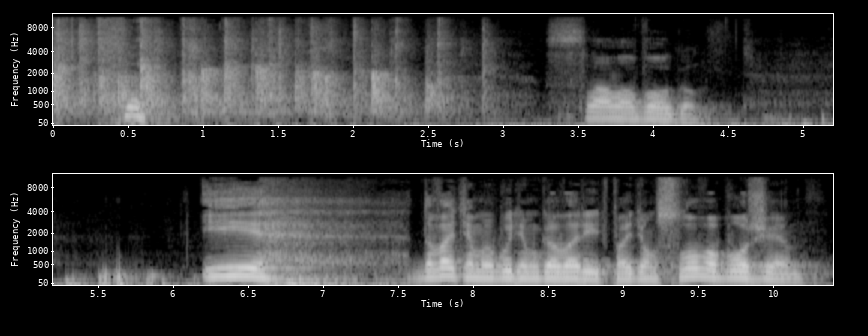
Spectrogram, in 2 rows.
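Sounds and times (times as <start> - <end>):
audience applause: 0.0 - 2.9
speech: 0.4 - 0.9, 3.6 - 4.4, 6.2 - 6.9, 7.6 - 10.3.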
